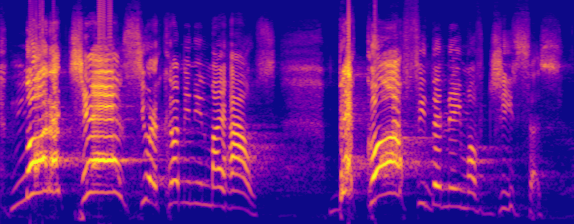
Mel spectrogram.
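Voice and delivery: shouted rebuke in Jesus' name; loud rebuke. Retold or imitated. Wife rebuking Satan to husband's face, shouting. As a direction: drive Satan out with a loud command. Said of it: "I tell in his face".

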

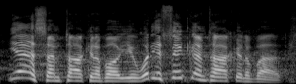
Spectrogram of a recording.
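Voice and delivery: exasperated retort. Acted. Preacher answering a self-conscious churchgoer, exasperated retort. Mock retort to congregation's worry.

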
